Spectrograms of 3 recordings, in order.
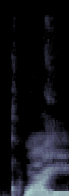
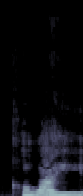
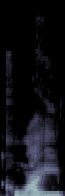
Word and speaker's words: kawaii: give me one second Kawaii I had to ask Alyssa okay so how it's spelled is the same as like Hawaii so I always just always said it Kawaii but I'm gonna make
